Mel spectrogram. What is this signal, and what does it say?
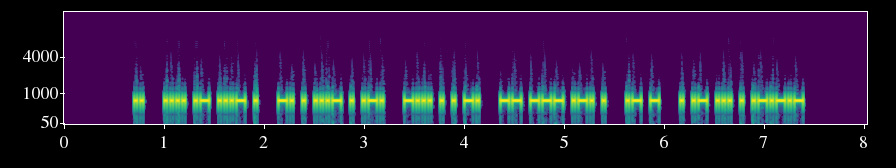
Morse code, heard as a keyed tone, about 40 wpm, 700 Hz. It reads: I HAVE NEVER BEEN MORE AT EASE.
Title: Sentences from Top 1000 Words - Review Part 1 - 40wpm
